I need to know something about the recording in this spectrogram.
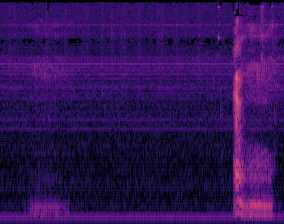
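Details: Puppy Evangeline, alarmed by what she takes for a threat, lets out a soft low growl, then after a pause a single loud, grating bark-growl, over a steady background hum.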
